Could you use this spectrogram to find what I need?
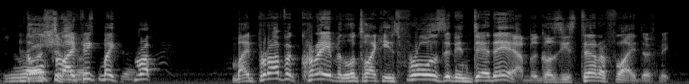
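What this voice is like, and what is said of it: Fake Russian accent. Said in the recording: “fake Russian accent ... you sound like fucking Australian Russell Crowe, kinda”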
